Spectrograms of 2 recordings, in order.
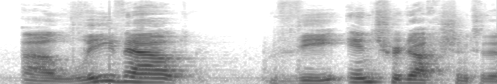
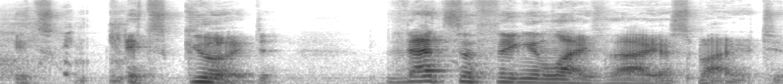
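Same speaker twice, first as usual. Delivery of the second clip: bad put-on gruff movie-star voice. Reading a quote aloud in a bad Al Pacino impression. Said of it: "my bad Al Pacino impression".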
